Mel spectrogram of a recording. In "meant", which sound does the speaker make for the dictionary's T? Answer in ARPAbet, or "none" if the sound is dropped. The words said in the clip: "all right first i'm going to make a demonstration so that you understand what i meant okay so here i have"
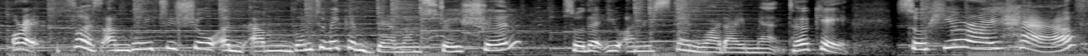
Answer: T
